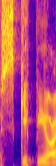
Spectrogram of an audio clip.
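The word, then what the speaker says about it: Scipio: to correct me about my pronunciation of Skippy ey so skipy Africanus because we were doing the Italian national anthem you're correct of the how the Italians pronounce it but that wouldn't have been the name of the Roman General in Latin so I will accept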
